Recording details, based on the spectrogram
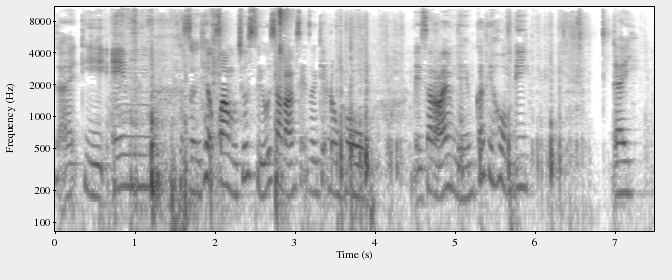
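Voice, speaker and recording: Over loud background noise, a woman speaks in a sing-song way at a fairly quick pace, broken by long, frequent pauses. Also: medium pitch for a woman, ordinary pitch variation. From Vietnam. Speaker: watch seller. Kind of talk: sales pitch. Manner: animated street-seller patter, upbeat and repetitive, urging viewers to subscribe; emphatic, repeats words for effect, chatty and sing-song. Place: shop. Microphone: phone near.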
